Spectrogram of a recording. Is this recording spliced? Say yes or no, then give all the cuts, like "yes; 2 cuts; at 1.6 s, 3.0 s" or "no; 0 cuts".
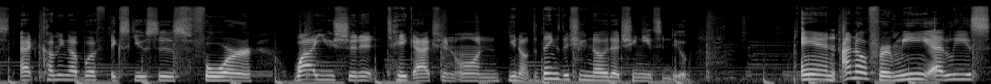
no; 0 cuts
